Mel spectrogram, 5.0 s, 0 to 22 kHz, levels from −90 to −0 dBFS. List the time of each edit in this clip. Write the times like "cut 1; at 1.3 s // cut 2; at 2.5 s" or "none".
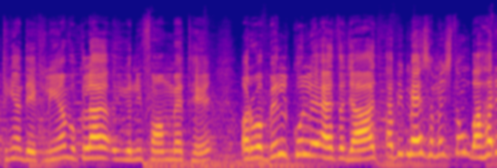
none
